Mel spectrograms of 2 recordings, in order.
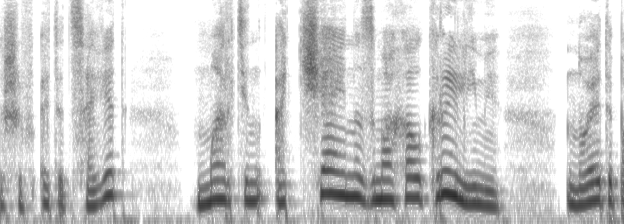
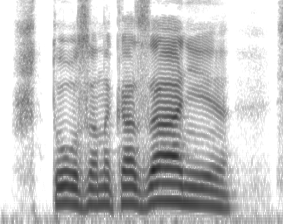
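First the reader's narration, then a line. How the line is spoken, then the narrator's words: Angry reply. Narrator (Russian): сердито откликнулась Акка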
